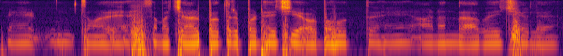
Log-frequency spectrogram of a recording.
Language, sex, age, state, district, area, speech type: Maithili, male, 18-30, Bihar, Saharsa, rural, spontaneous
